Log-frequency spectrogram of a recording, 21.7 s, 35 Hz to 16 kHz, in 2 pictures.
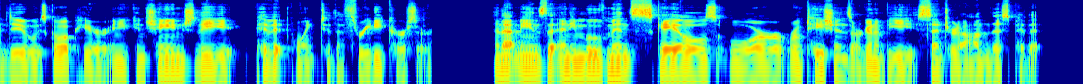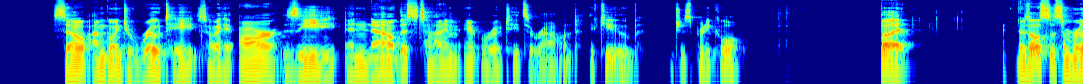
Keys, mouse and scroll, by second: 12.0 r.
